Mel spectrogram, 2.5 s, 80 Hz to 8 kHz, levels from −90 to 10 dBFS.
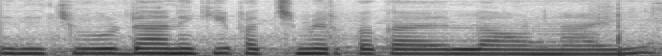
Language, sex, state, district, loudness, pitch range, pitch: Telugu, female, Telangana, Nalgonda, -12 LUFS, 220-240 Hz, 235 Hz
